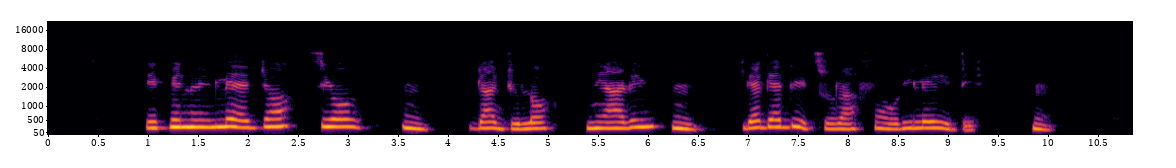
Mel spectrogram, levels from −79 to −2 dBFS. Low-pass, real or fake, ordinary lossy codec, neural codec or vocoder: 7.2 kHz; fake; none; codec, 24 kHz, 6 kbps, HILCodec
